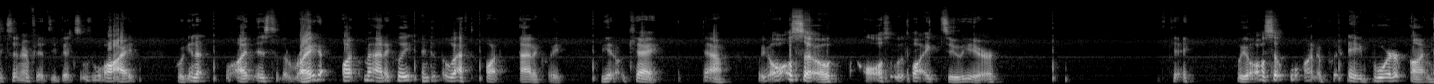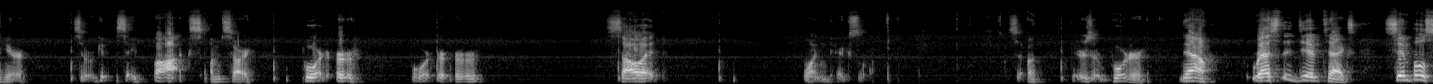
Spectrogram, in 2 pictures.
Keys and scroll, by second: 23.5 1, 26.2 s.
